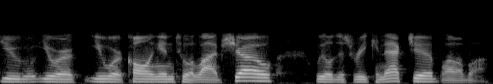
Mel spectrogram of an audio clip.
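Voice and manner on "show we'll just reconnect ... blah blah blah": normal talking voice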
